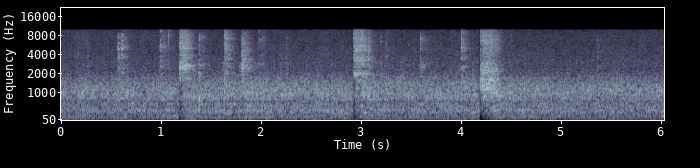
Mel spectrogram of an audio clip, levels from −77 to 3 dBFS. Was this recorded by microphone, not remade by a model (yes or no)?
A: yes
